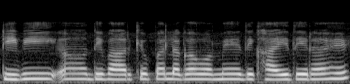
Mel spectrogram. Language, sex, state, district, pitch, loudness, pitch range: Hindi, female, Madhya Pradesh, Bhopal, 240 Hz, -13 LUFS, 235-250 Hz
